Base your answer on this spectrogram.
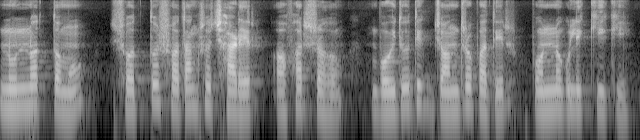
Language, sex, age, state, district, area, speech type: Bengali, male, 30-45, West Bengal, Purulia, urban, read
